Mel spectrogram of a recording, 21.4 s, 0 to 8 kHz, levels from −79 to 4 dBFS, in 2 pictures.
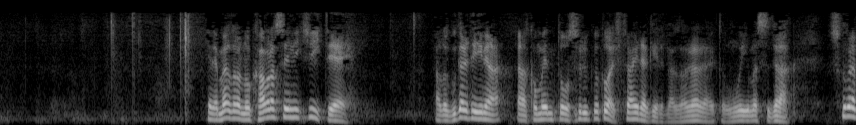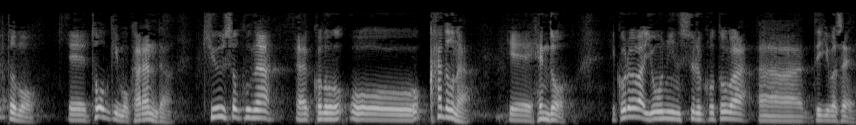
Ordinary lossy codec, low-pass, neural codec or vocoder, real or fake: MP3, 24 kbps; 7.2 kHz; codec, 16 kHz in and 24 kHz out, 0.9 kbps, LongCat-Audio-Codec, fine tuned four codebook decoder; fake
